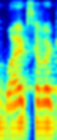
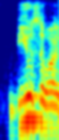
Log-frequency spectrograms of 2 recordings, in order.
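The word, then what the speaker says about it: Biot–Savart: तो बॉयड सावर्ट लॉ बोलेंगे इसको, कोई चिंता नहीं है, बट इट इज एक्चुअली बियो सवाय लॉ।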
